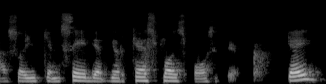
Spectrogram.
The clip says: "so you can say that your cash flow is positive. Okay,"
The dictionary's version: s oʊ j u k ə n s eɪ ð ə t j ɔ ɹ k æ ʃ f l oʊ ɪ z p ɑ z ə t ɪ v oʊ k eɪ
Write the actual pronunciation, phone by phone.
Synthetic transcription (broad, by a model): s oʊ j u k ə n s eɪ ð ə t j ɔ ɹ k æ s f l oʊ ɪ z p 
